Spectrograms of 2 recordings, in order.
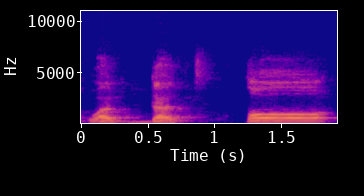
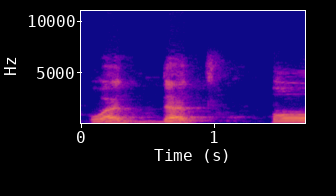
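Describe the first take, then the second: No difference in how they are said.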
